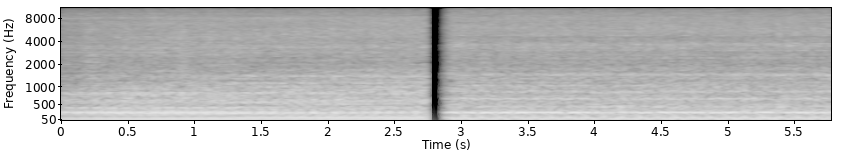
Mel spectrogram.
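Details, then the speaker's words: Rebuilt Porsche 911 3.2 Carrera flat-six on a test stand, first run after complete rebuild, cold start in 34°C heat, no smoke, running slightly rich: loud, even idle with steady beat, no ticking or stumbling; normal cold idle. "It didn't blow any smoke. It is running a little bit rich, but it is on cold start."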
